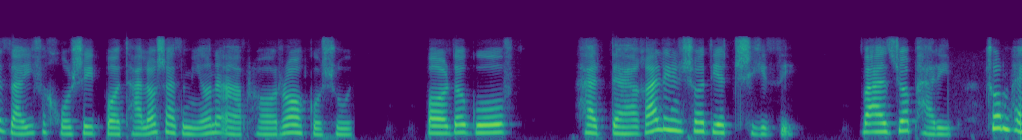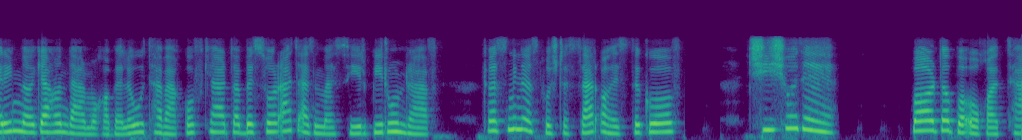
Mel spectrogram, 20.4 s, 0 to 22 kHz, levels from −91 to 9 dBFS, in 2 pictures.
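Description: At about 9.49 s the speech suddenly goes dull and a bit boxy, with nothing above 5.5 kHz, and there's a faint new background hiss, roughly 45 dB under the voice. There's no gap at the change and the level holds about steady. At 11.30 s it clears up again. That points to an input switched to a poorer device, likely a narrower-band mic briefly taking over, while the HD Voice wideband coding stays clean throughout.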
